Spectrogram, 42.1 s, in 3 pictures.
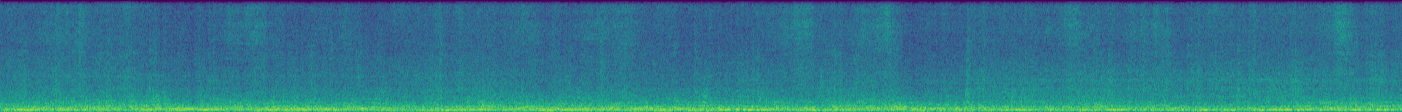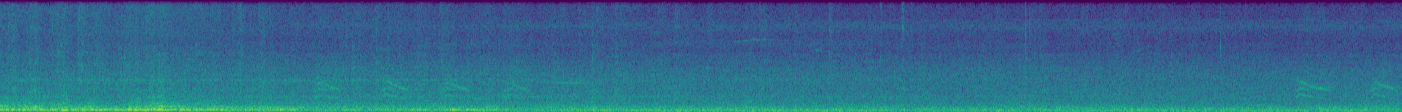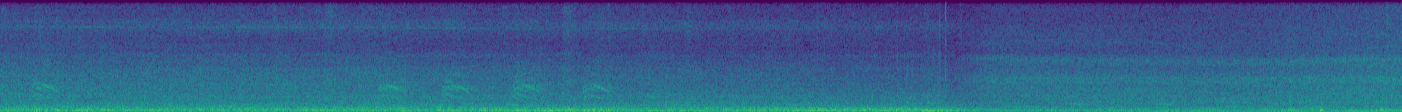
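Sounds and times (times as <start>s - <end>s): wheels clacking over rail joints: 0.0s - 27.9s
electric train rumbling: 0.0s - 42.0s.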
